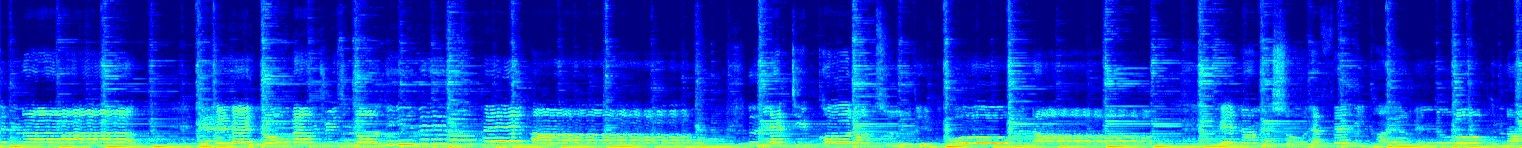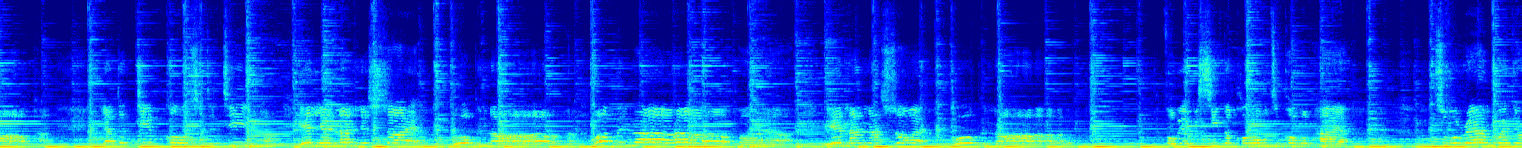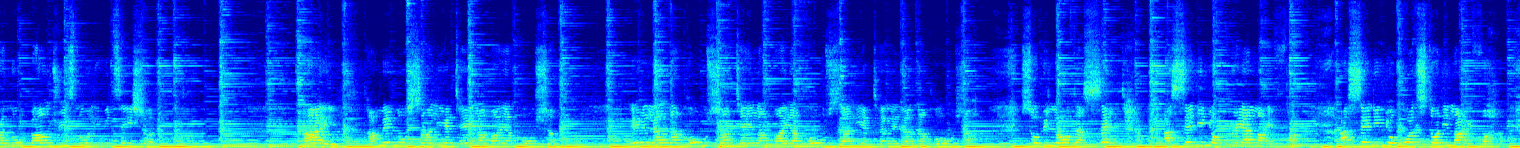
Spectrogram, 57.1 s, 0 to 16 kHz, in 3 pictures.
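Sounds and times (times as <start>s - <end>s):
person singing: 0.0s - 32.6s, 33.5s - 40.4s, 41.4s - 57.0s
acoustic guitar: 0.0s - 57.0s.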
